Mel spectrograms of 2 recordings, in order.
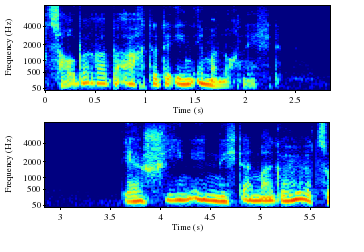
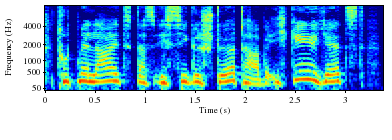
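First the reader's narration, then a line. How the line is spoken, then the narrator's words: Near shout. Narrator (German): schrie er beinahe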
